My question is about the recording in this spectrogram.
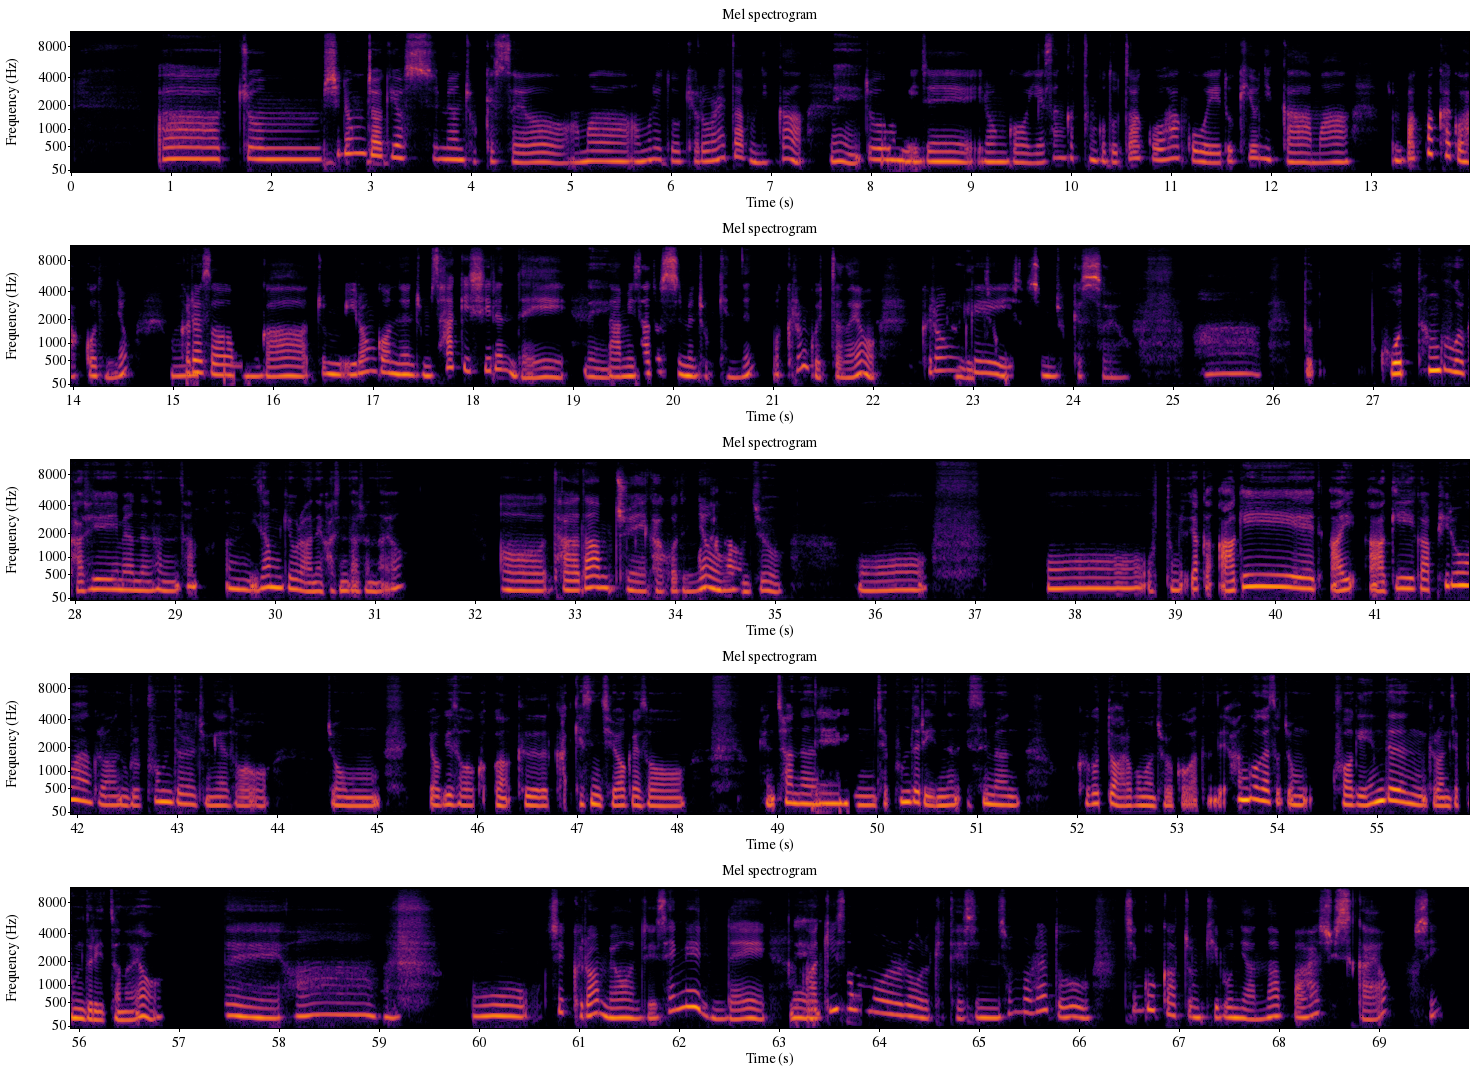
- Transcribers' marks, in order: other background noise; teeth sucking; teeth sucking
- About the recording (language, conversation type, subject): Korean, advice, 친구 생일 선물을 예산과 취향에 맞춰 어떻게 고르면 좋을까요?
